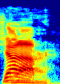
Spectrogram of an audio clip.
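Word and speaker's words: GWAR: I just still don't understand how WAR is pronounced Gar instead of Gore.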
